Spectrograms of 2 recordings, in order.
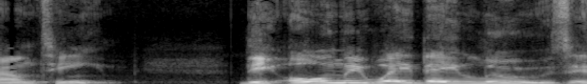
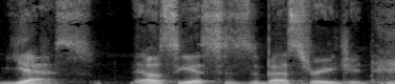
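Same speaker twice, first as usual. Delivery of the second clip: mock straight-faced, emotionless, dead flat, very low and soft; 8 semitones lower, 9 dB quieter than usual. Retelling Faker's press conference reply: imitating Faker's deadpan answer. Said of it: "just straight, no emotion".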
